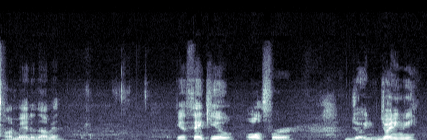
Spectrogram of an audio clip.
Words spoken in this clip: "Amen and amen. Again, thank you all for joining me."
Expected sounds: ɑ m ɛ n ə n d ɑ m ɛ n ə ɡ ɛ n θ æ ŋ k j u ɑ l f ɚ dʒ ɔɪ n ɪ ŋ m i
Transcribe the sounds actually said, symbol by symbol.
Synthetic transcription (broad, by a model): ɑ m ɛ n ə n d ɑ m ɛ n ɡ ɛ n θ æ ŋ k j u ɑ l f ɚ dʒ ɔɪ n ɪ ŋ m i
